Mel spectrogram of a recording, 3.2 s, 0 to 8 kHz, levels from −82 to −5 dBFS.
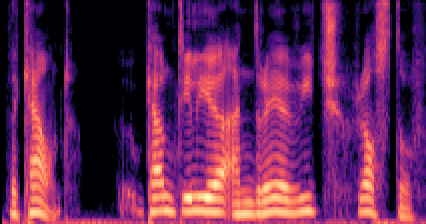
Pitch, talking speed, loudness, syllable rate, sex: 160 Hz, 95 wpm, -16 LUFS, 4.4 syllables/s, male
